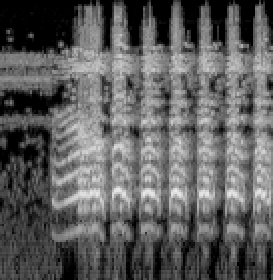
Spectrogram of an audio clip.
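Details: Red junglefowl hen from Sumatra, in heat, calling males as a lure sound: one drawn-out nasal note, then six clipped clucks evenly spaced about a quarter second apart.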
